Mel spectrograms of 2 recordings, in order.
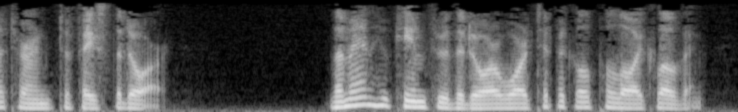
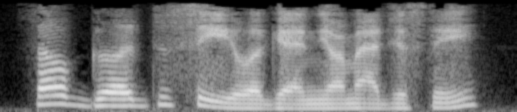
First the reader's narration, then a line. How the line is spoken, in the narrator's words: he said in his drink-slurred voice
